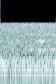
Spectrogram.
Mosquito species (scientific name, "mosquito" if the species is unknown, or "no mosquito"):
Anopheles gambiae s.s.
